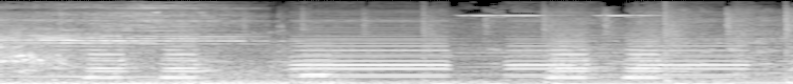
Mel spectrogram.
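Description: Car horns honk repeatedly in busy traffic, several loud blasts overlapping in an irregular rhythm over a low engine rumble, continuous for the whole stretch.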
